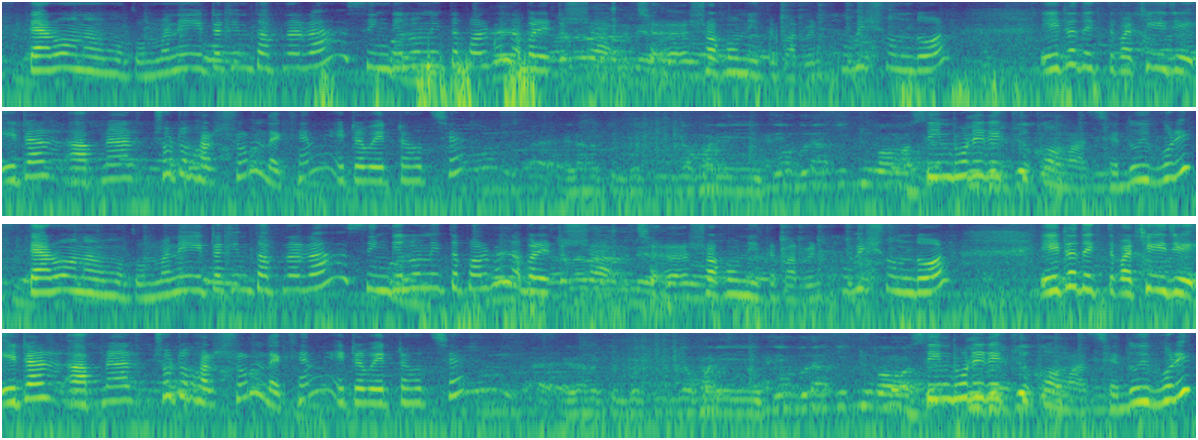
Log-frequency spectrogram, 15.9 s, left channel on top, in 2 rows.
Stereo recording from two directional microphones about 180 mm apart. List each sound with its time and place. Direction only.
0.2 s a woman's voice: 5° right (ahead or behind)
5.7 s a woman's voice: 20° right (ahead or behind)
8.6 s a woman's voice: 5° right (ahead or behind)
14.1 s a woman's voice: 10° right (ahead or behind)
